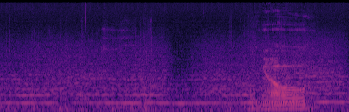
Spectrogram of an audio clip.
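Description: Honda NSX engine in the Assetto Corsa driving game, a steady drone holding at cruising revs before rising sharply into a loud rev climb near the end, as if accelerating through a gear.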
